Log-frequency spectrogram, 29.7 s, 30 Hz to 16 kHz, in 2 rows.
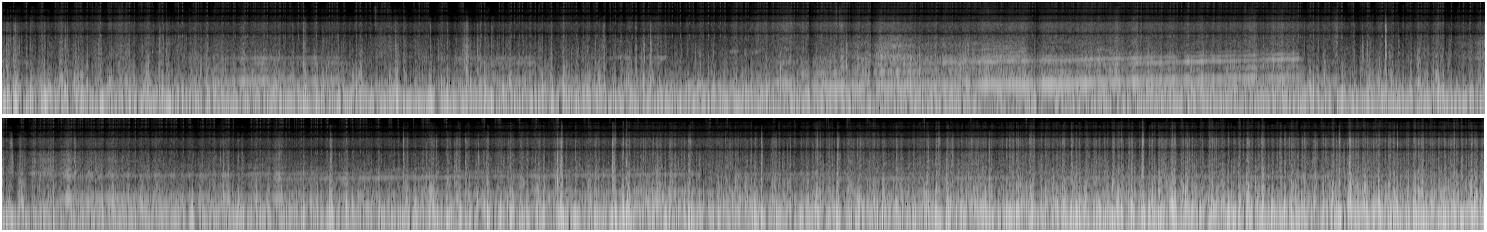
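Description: Naturally aspirated 1.8-litre four-cylinder engine of a Mk1 Mazda MX-5 accelerating hard on track, heard from the open cockpit. The engine note climbs through the revs, drops at a gear change about 13 seconds in, and climbs again, over wind noise on the microphone that grows louder near the end.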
